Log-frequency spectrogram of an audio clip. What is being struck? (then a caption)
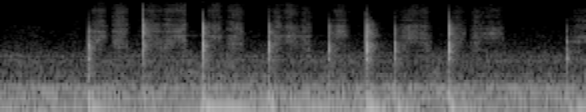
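Chalk stick on a chalkboard. A hand writes with a short white chalk stick on a framed dark chalkboard lying flat, making a steady scratching rub. Sharp, bright taps and squeaks mark each stroke over a quiet, low background hum.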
